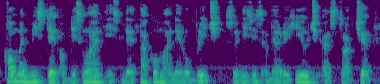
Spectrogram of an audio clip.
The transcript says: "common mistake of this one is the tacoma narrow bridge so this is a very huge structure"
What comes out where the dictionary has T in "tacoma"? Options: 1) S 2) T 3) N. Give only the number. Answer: 2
